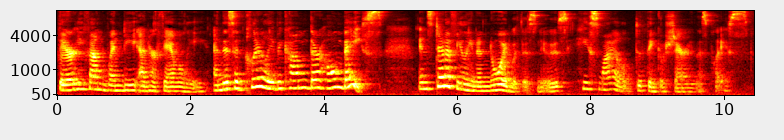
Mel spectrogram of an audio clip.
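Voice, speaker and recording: A woman's voice: medium pitch, measured pace. Woman reading a storybook, roomy echo. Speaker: children's author reading her book. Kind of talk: expressive children's storybook read-aloud. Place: small plain room indoors. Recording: roomy, echoing indoor room.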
